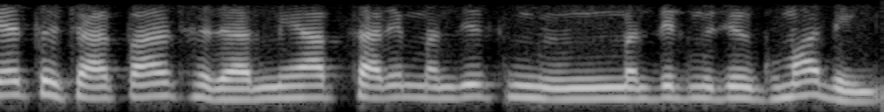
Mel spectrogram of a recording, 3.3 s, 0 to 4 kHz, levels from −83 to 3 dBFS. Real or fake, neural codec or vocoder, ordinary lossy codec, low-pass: real; none; none; 3.6 kHz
